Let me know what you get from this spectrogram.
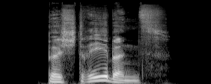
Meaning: genitive of Bestreben
- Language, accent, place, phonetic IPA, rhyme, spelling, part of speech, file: German, Germany, Berlin, [bəˈʃtʁeːbn̩s], -eːbn̩s, Bestrebens, noun, De-Bestrebens.ogg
